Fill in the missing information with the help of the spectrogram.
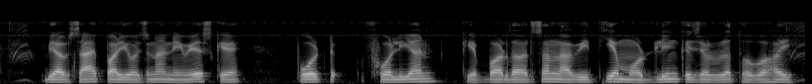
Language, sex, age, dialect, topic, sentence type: Magahi, male, 31-35, Western, banking, statement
